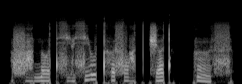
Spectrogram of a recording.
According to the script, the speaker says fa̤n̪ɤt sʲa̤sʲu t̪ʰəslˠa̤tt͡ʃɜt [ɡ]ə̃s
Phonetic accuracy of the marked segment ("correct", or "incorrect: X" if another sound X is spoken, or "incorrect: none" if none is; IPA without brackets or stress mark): incorrect: kː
